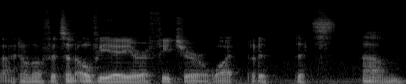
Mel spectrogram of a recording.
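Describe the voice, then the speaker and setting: Noticeable background noise lies beneath a man whose very deep, low voice stays flat and monotone at a fairly quick pace. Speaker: streamer reading chat while working on an animation project. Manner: casual, rambling, with filler words.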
